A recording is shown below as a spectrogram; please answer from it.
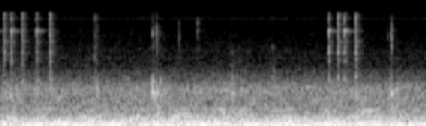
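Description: Computer keyboard keys clicking in short runs: a quick burst of keystrokes near the start, a single one in the middle and another burst near the end, over a low steady hum.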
